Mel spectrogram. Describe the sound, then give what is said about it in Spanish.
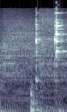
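Glasses clink together in a toast, two bright, ringing taps in quick succession, fairly loud, with no voices. “Salud.”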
